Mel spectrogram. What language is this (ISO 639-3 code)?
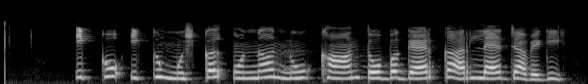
pan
